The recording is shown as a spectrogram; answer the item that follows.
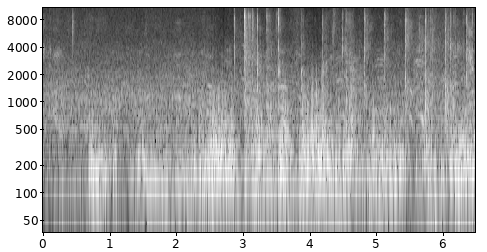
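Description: Indistinct chatter of spectators in the stands, over a low rumble of wind on the microphone, with a few sharp clicks in the second half.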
